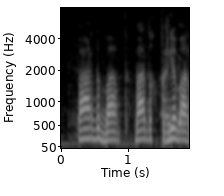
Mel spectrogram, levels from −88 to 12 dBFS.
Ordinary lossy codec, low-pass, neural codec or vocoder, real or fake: none; none; none; real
